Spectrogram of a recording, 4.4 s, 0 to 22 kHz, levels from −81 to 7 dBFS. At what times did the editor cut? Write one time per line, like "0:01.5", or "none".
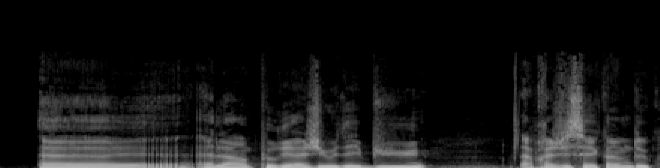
none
